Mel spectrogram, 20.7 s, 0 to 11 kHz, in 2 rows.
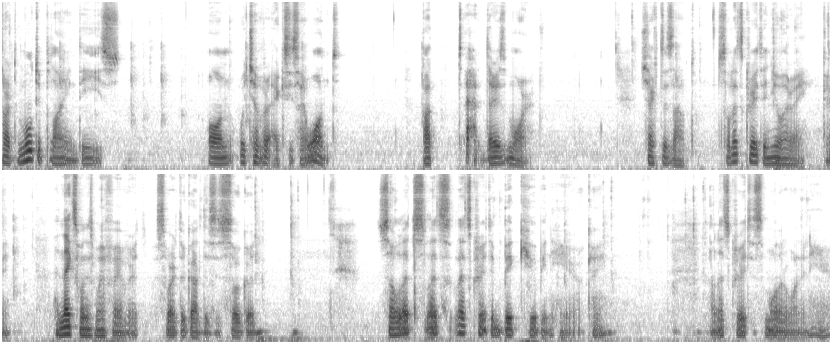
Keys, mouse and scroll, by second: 0.2-0.8 scroll down 6, 0.7 middle click, 1.5 scroll down 1, 1.6 shift+middle click, 2.0 middle click, 3.0 middle click, 3.2 shift+scroll up 3, 3.7 middle click, 5.2 middle click, 7.1-7.9 scroll up 1, 7.9-8.2 scroll up 1, 8.4 shift+middle click, 9.6 x, 10.4 shift+middle click, 10.7 scroll up 1, 10.8-11.3 scroll down 3, 11.4 shift+a, 12.8 click, 13.5 g, 15.6 s, 17.2 g, 19.0 shift+a, 20.6-20.7 scroll down 3.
